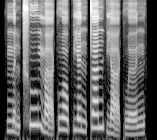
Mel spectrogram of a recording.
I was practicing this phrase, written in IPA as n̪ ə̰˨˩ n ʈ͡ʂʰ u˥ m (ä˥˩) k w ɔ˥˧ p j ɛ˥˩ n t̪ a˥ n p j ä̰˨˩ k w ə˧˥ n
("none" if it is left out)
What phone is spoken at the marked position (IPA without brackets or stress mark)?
ä̰˨˩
